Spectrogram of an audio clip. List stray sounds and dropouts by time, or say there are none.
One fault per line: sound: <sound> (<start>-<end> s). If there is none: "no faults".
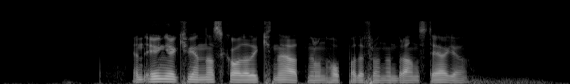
no faults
